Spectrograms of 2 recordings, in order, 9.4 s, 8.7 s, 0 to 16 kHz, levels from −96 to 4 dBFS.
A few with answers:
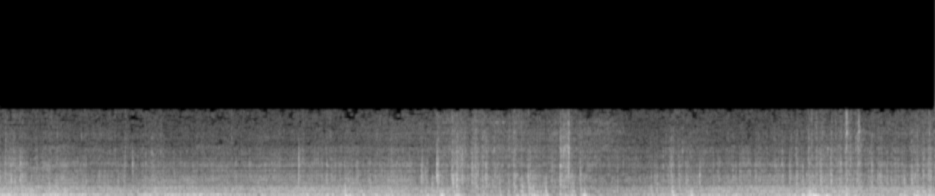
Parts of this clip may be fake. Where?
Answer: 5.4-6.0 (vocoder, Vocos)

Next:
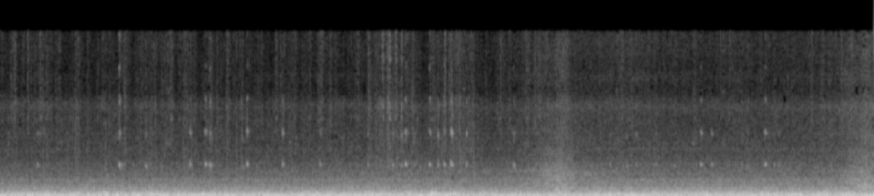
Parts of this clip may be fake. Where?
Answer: 0.0-1.5 (vocoder, BigVGAN v2); 4.0-5.6

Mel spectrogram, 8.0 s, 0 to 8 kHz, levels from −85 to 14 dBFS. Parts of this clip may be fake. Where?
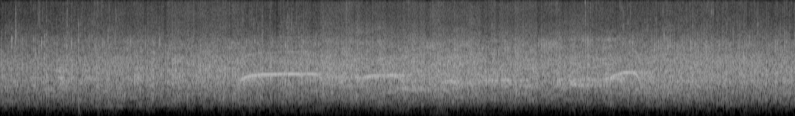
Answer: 1.2-2.4 (codec, DAC); 3.0-6.1

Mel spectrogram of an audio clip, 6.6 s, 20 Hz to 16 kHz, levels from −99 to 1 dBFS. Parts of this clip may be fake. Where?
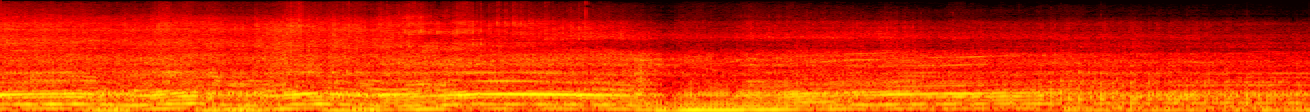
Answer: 2.3-2.9 (vocoder, BigVGAN v2); 4.8-5.7

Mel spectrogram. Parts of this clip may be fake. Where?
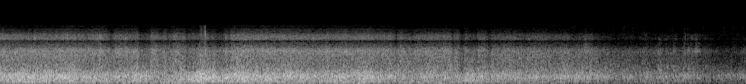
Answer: none

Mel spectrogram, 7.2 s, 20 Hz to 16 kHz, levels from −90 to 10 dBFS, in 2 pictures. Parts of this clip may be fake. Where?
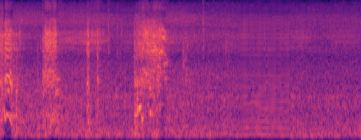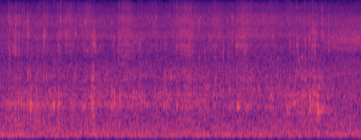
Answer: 2.4-2.9 (vocoder, BigVGAN v2)

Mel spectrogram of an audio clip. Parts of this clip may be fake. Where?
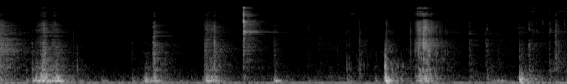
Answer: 3.5-4.5 (vocoder, BigVGAN v2)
